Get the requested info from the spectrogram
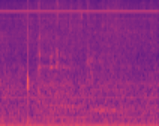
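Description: A tennis ball bounced once on the indoor court surface about half a second in, part of a player's bounce-before-serve routine, over a steady arena hum.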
